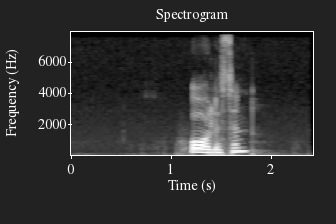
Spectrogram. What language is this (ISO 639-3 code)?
nor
